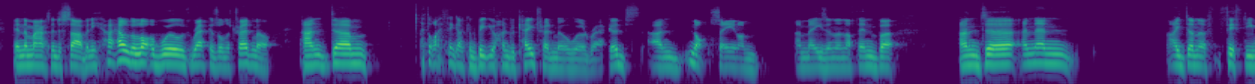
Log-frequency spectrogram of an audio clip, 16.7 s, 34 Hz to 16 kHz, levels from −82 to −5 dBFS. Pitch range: 115-140 Hz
